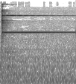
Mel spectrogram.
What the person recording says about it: you can hear it hanging on for ages that's the sign of the true silver coin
